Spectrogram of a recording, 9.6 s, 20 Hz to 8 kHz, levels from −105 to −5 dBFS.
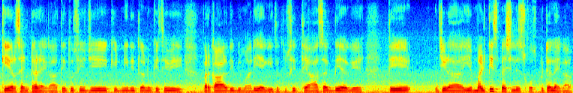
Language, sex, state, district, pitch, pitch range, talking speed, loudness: Punjabi, male, Punjab, Fazilka, 130 Hz, 125-140 Hz, 175 wpm, -16 LUFS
